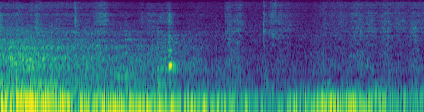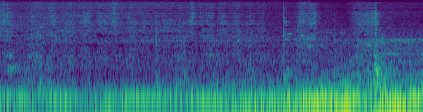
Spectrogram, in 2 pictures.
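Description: A sweet pera mixture with jaggery and sugar is stirred constantly in a pan, giving a steady scraping and rubbing of the spoon against the metal with a faint sizzle, close and continuous, with no talking.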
